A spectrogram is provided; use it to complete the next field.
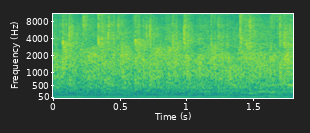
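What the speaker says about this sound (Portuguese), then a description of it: "Vamos aplaudi-la" An audience at an academic education event gives a dense, steady round of applause, many hands clapping together throughout.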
